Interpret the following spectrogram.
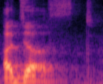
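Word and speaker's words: adjust: तो इसमें ज पर ही आपको ज़्यादा रुकना है और मैंने उसको अंडरलाइन कर दिया है जिससे कि आप आसानी से समझ सकें।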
